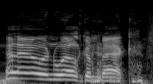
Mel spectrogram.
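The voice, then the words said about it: Game show announcer voice. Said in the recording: “you always have a, a game announcer voice ... feels like a new episode of The Price is Right every day”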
